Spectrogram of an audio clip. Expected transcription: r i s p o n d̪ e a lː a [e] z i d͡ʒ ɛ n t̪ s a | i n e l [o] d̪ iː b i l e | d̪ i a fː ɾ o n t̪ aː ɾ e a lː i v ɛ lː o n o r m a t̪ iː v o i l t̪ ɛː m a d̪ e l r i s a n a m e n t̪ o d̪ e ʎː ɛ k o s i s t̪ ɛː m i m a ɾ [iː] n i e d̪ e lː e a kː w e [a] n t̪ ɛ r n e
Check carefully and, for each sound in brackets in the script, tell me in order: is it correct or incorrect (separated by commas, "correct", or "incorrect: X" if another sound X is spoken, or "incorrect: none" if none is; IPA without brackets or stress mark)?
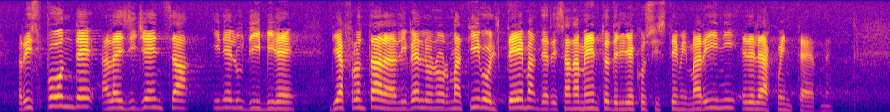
correct, incorrect: u, correct, incorrect: i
